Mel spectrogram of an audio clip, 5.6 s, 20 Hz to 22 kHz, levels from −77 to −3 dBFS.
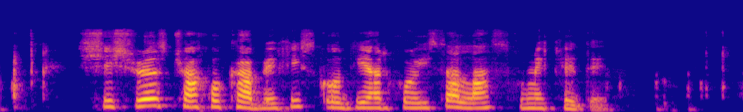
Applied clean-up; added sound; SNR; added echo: none; none; none; none.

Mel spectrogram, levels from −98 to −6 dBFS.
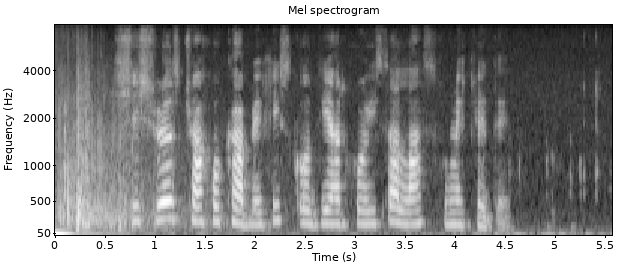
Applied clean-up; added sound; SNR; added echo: none; Fireworks; 3 dB; none.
